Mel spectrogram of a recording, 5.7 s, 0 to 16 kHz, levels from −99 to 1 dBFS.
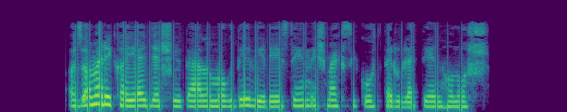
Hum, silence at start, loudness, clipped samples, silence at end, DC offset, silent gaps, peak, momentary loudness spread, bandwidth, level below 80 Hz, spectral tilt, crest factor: none; 0.7 s; -19 LUFS; under 0.1%; 0.85 s; under 0.1%; none; -2 dBFS; 11 LU; 7.8 kHz; -50 dBFS; -7 dB/octave; 18 dB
